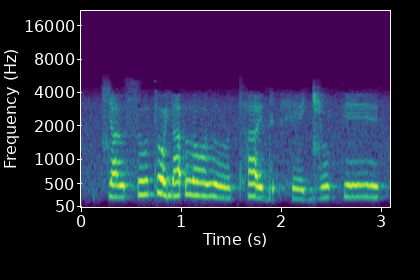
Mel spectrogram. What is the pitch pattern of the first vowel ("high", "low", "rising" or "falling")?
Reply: low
